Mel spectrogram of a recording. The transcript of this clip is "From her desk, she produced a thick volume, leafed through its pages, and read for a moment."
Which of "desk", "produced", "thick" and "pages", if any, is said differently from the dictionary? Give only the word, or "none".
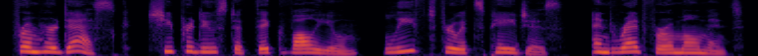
none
